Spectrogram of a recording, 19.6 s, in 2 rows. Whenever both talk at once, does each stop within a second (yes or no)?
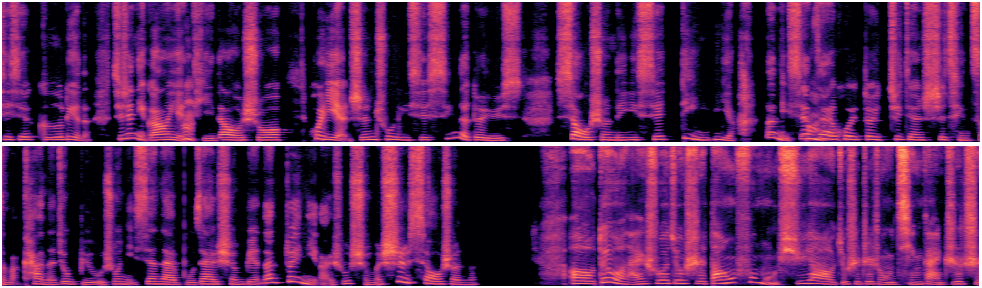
yes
